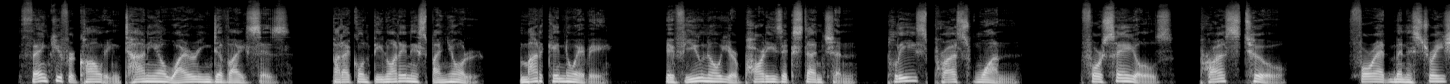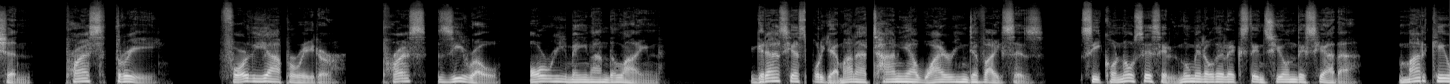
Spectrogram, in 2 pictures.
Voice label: IVR Telephone Prompt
